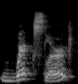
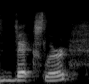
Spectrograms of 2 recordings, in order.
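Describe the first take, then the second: First: The name begins with a W sound. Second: The name begins with a V sound. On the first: The speaker calls it right. "but it's pronounced Wexler" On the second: The speaker calls it wrong. "in my head it's Vexler"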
